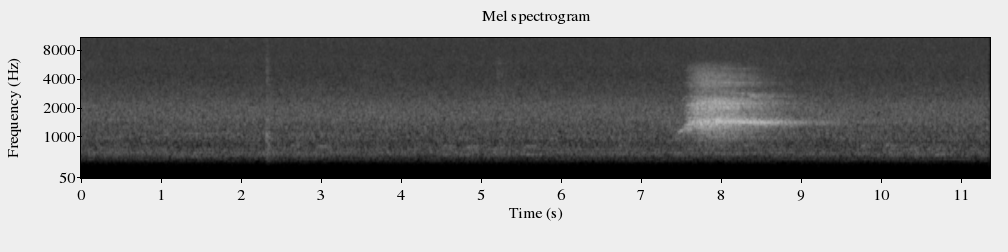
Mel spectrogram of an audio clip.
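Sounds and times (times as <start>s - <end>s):
Red fox hoarse wailing cry: 7.5s - 9.6s.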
